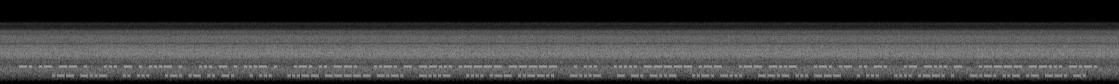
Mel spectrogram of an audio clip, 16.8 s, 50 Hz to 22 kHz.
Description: Morse code, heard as two keyed tones, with radio static. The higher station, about 32 wpm, 840 Hz: NAME STEVE STEVE RIG FT710 ES 50W WX RAIN ABT 17C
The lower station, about 34 wpm, 370 Hz: WX IS RAIN ES 30C <BT> HW? <BT> TNX FB QSO ES HPE CUAGN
